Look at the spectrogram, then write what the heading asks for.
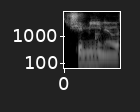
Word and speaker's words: Cimino: I've always heard it pronounced as Chimino, so that's how Chimino, that's it.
